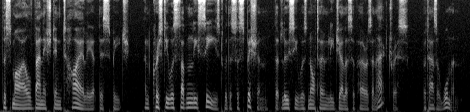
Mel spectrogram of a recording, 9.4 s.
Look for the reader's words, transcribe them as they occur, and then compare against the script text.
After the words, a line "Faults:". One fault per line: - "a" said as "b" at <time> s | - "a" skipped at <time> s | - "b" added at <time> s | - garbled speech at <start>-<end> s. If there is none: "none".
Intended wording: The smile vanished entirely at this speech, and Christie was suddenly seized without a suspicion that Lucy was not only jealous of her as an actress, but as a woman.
The smile vanished entirely at this speech, and Christie was suddenly seized with a suspicion that Lucy was not only jealous of her as an actress, but as a woman.
Faults:
- "without" said as "with" at 4.5 s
